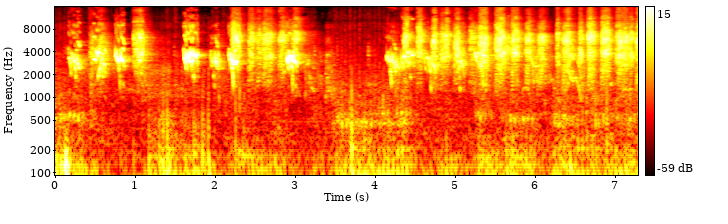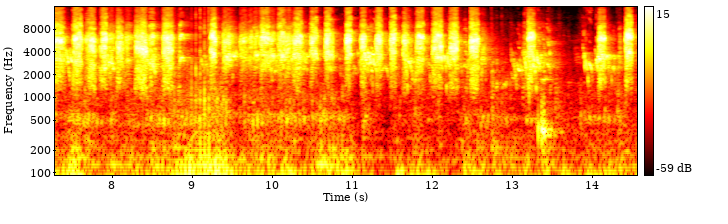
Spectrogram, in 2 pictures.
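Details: Pet budgerigars (Melopsittacus undulatus) in a small cage chatter with rapid, scratchy chirps and squawks in a dense, continuous stream.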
